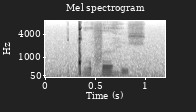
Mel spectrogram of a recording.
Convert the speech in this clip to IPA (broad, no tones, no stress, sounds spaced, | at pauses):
ɡ͡ǃ ɔ̃ f ə ɦ i x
